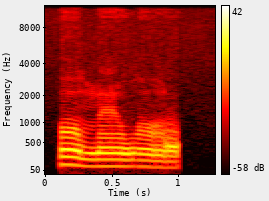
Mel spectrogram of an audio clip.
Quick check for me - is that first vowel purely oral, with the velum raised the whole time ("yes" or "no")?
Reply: no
